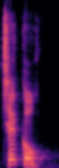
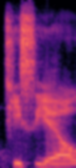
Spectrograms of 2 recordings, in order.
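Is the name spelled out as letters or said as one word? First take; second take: one word; letters. First: It is said as the single word tickle. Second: It is spelled out as three letters. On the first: "or again pronounced Tickle" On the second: "a language we call TCL"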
